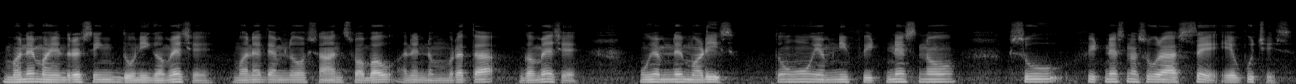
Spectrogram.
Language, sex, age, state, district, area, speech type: Gujarati, male, 18-30, Gujarat, Kheda, rural, spontaneous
